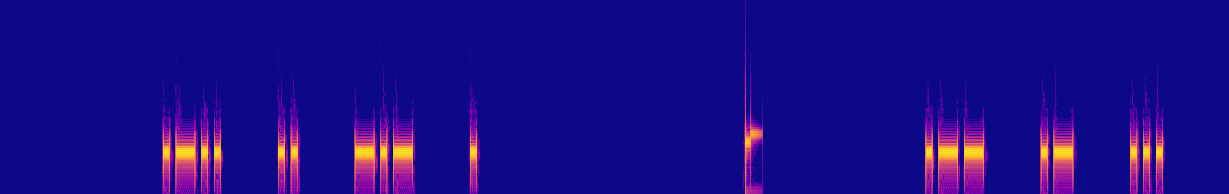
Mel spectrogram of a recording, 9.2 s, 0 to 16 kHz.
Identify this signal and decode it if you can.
Morse code, heard as a keyed tone, about 25 wpm, spaced as for 14 wpm, 690 Hz. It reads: LIKE WAS
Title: 3x Character Spacing - Top 100 Words - 25wpm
